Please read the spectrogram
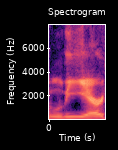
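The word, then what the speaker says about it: Lierre: It's not Leary, it's Pierre, but with an L. So Lear Keith.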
